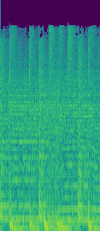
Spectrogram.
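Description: Rock music with guitar and a fast, steady drum beat.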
